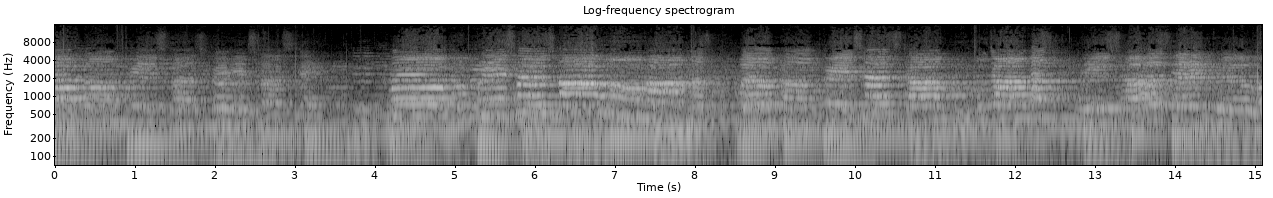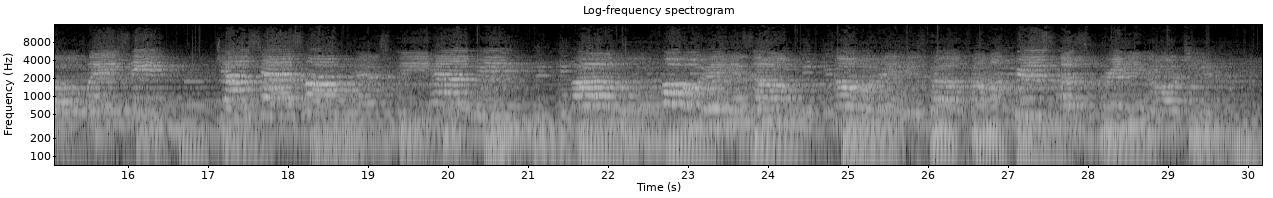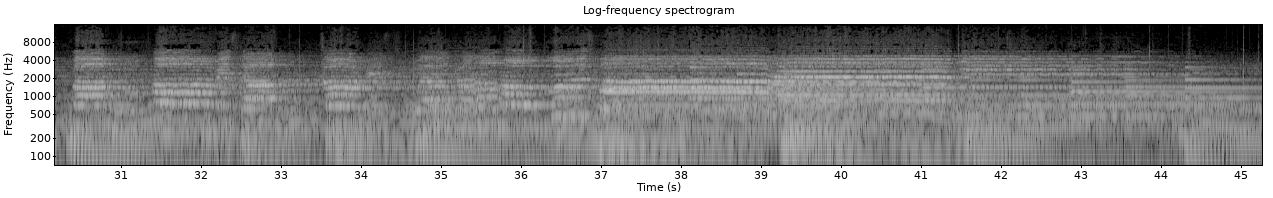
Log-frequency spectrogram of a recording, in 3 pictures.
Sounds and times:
Music: 0.0 - 45.2.

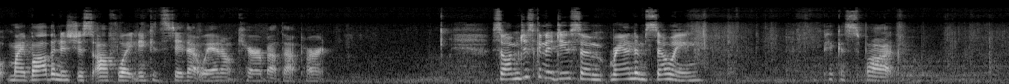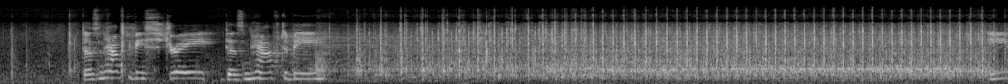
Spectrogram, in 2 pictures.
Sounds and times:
Speech: 0.0 - 3.3, 5.0 - 7.0, 8.2 - 9.1, 10.9 - 13.4, 20.0 - 20.1
Sewing machine: 13.2 - 20.1.

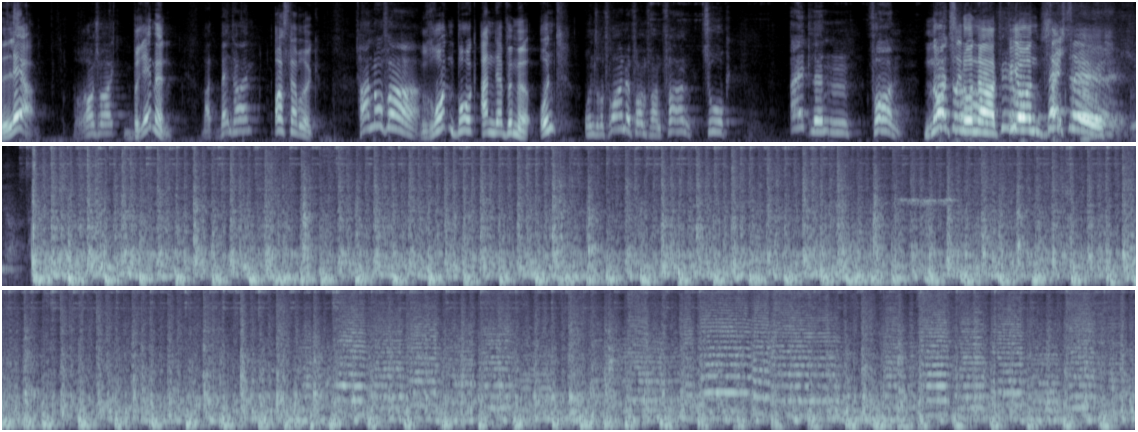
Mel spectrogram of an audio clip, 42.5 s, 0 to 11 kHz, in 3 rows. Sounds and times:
Speech: 0.0 - 9.1, 9.9 - 14.4.

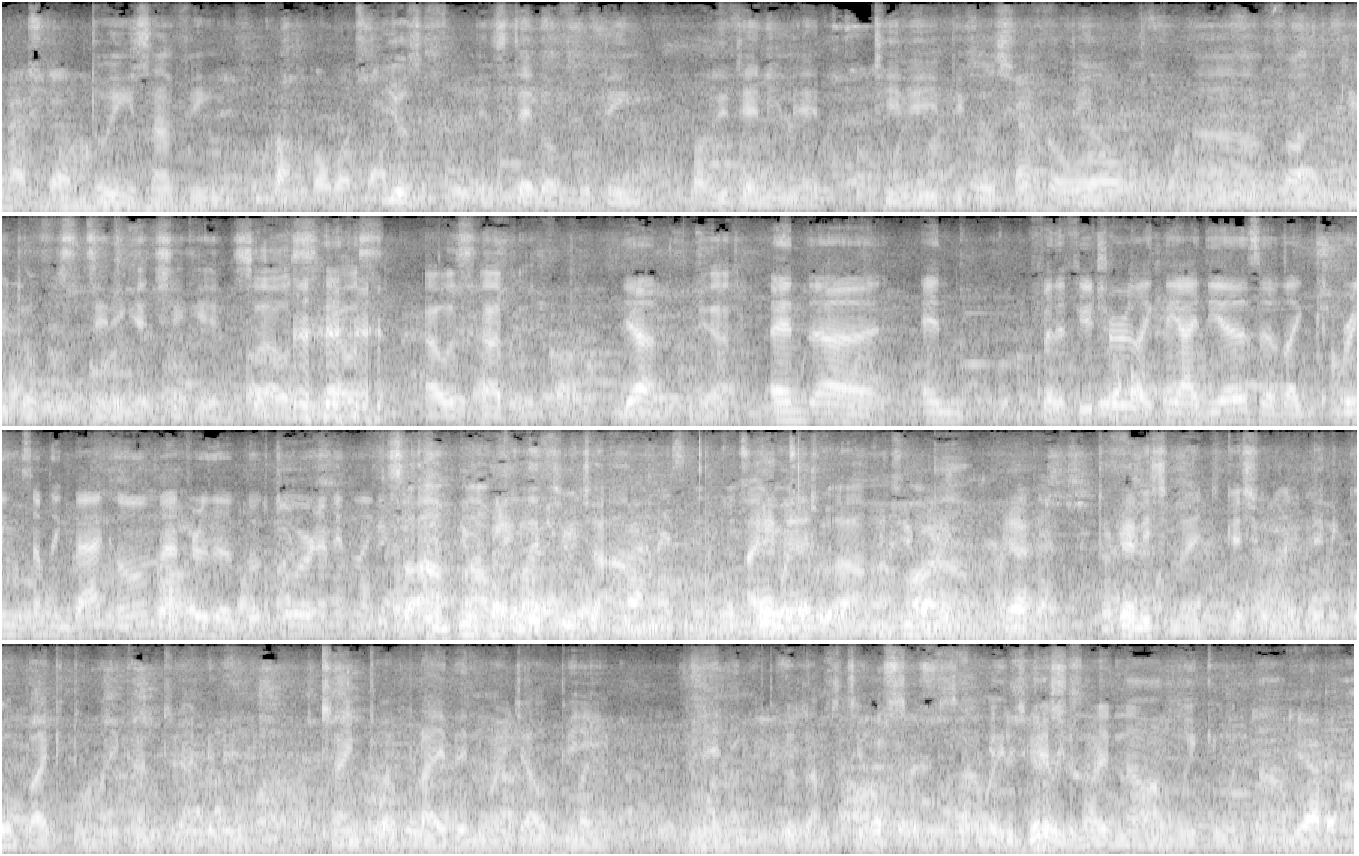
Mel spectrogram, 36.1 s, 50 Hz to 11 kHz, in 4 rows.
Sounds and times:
Speech: 0.0 - 36.1.

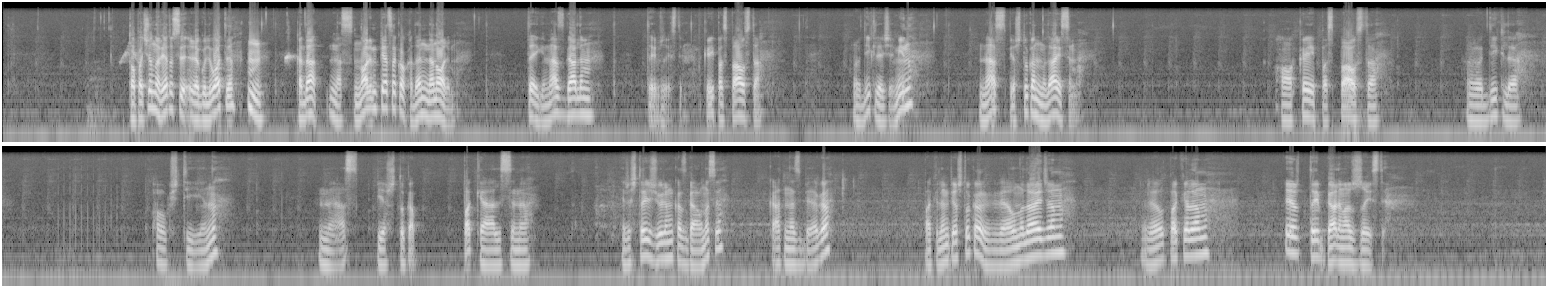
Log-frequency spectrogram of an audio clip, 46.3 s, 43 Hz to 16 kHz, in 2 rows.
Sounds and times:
Speech: 1.9 - 6.9, 7.9 - 9.0, 9.7 - 11.5, 12.8 - 13.8, 14.7 - 16.3, 19.1 - 20.8, 22.0 - 22.9, 25.4 - 26.6, 27.9 - 29.5, 30.1 - 31.2, 32.4 - 34.1, 34.7 - 35.7, 37.0 - 39.3, 40.3 - 41.4, 42.4 - 44.2.

